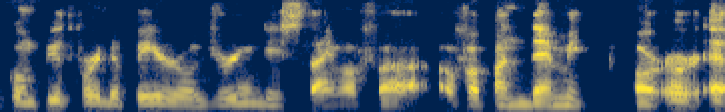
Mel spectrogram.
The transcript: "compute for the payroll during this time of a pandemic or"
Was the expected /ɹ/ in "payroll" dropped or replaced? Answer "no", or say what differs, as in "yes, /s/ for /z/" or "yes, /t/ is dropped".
no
